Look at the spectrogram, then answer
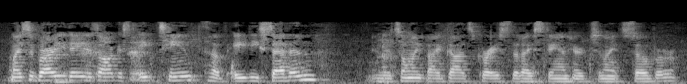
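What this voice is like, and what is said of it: Nervous, slightly crackly voice. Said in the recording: “I always get nervous before I speak... my voice gets a little crackly”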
